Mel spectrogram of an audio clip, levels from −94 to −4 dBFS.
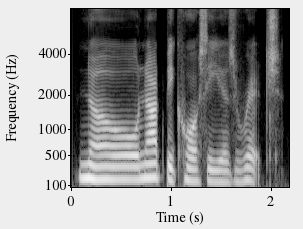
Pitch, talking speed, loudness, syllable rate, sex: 160 Hz, 165 wpm, -17 LUFS, 4.0 syllables/s, female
